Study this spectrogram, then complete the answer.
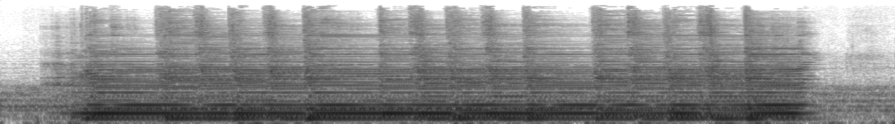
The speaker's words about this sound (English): Third chord would be an E minor, which sounds like this.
